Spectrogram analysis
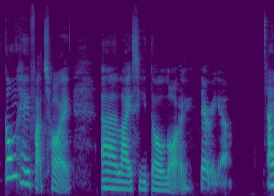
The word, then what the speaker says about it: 恭喜發財: As a teenager and an absolute fucking brat, I used to say, Gong hei fa cai, lai xi dou lai, which translates to, congratulations, be prosperous, now give me the money.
